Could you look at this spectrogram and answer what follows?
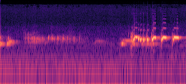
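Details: Local zebra doves answering one another: a soft, faint rippling series of coos first, then a louder, brighter burst of quick trilled cooing notes near the end, against a quiet rural backdrop.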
